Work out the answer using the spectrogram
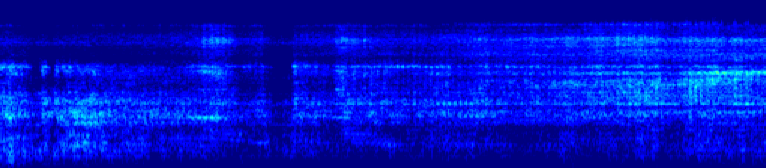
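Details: Woodturning a three-piece goblet on the lathe: hissing, scraping cut turning into a thin high screech as the tool loses its cutting edge, which comes from not pulling the tool out and around quickly enough through the cut.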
